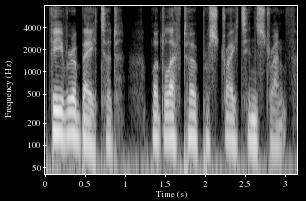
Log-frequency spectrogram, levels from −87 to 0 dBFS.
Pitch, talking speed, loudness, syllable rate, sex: 120 Hz, 170 wpm, -18 LUFS, 5.2 syllables/s, male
